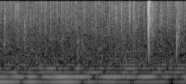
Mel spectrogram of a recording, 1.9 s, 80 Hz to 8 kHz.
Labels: {"label": "biophony, midshipman", "recorder": "SoundTrap 500"}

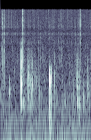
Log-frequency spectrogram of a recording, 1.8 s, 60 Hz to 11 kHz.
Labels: {"label": "biophony, sea urchins (Echinidae)", "recorder": "SoundTrap 600 or HydroMoth"}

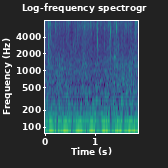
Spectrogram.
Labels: {"label": "biophony", "recorder": "SoundTrap 500"}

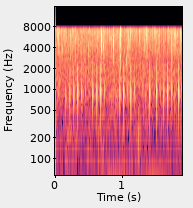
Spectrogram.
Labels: {"label": "biophony, rattle", "recorder": "SoundTrap 500"}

